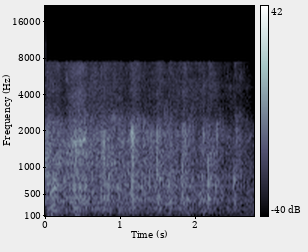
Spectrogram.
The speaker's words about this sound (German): Zum Thema und zum Gast des heutigen Abends, ja, das ist wirklich ein Applaus wert.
